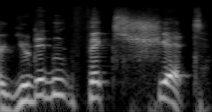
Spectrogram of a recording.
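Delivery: high, drawn-out mock yell; Graz. Graz to Crack while running into combat, mock yell over the shoulder. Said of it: "Graz yells over their shoulder".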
